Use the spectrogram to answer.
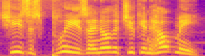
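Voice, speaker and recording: A man's voice: extremely high pitch, normal speed, crowd noise, voice pushed up. A man voicing a panicked, bleeding man who screams out prayers in a frantic, wailing voice. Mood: frantic screaming.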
